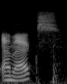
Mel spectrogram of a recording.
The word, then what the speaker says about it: Mx: No, a lot of people use like MX. They pronounce it like mix.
